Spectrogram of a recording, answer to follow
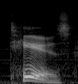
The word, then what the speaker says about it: tears: Sometimes you'll hear it tear, like it's one flat sound, and other times you might hear tears. It might have those two sounds, tia, tear. Doesn't matter how you pronounce them, everyone understands it. Just be careful not to pronounce it like tear.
